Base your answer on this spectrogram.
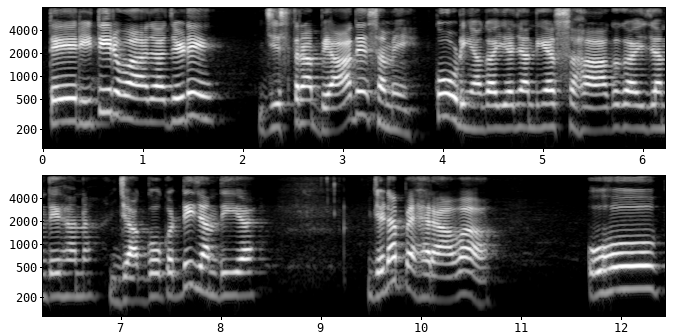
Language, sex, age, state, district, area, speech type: Punjabi, female, 45-60, Punjab, Fatehgarh Sahib, rural, spontaneous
